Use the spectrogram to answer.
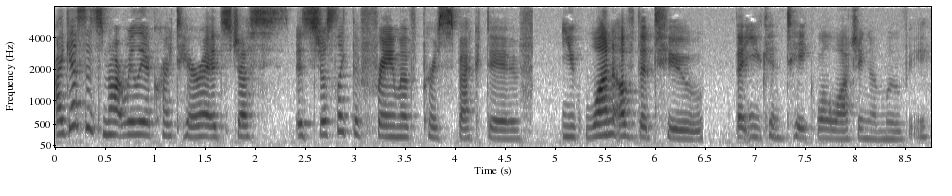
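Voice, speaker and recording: Using a plain, everyday voice, a woman speaks at a moderate pace and fairly high pitch with ordinary pitch variation. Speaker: podcast co-host. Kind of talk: podcast conversation.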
